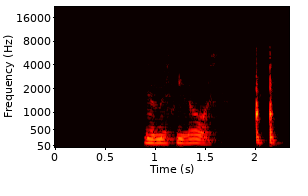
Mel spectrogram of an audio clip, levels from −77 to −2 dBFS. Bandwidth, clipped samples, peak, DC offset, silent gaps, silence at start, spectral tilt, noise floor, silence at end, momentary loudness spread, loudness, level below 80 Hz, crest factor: 7.4 kHz; under 0.1%; -20 dBFS; under 0.1%; none; 0.9 s; -7.5 dB/octave; under -90 dBFS; 0.15 s; 6 LU; -42 LUFS; -82 dBFS; 24 dB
